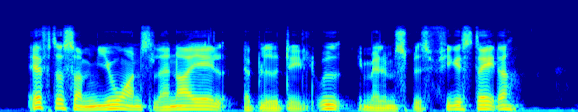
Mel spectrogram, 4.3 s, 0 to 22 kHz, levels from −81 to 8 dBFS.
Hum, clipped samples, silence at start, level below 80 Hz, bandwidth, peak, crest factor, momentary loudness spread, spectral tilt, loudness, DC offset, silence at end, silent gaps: none; under 0.1%; 0.2 s; -46 dBFS; 8.8 kHz; -8 dBFS; 18 dB; 7 LU; -5.5 dB/octave; -24 LUFS; under 0.1%; 0.45 s; none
